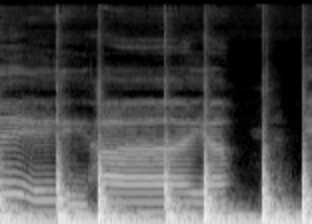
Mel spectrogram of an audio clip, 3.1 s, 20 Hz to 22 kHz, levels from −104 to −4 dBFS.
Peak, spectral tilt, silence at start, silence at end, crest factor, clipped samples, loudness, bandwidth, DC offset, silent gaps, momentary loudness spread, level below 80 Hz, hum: -2 dBFS; -10 dB/octave; 0 s; 0 s; 18 dB; under 0.1%; -21 LUFS; 5.6 kHz; under 0.1%; none; 7 LU; -22 dBFS; none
